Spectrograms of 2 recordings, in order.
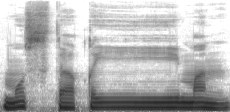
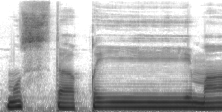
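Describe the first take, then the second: First: The word ends with a final n sound. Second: The word ends in a long vowel without n. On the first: Reading continues past this word. "মিম দুই জবর মান" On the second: Reading stops on this word. "যদি আমরা ওয়াকফ করি তাহলে"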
